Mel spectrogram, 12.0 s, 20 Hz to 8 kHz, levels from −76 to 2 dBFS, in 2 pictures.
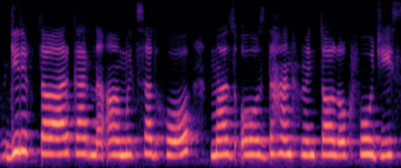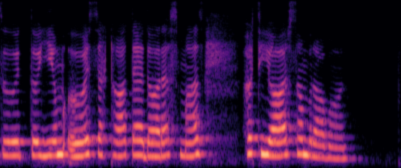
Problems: constant background noise, continuous background conversations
